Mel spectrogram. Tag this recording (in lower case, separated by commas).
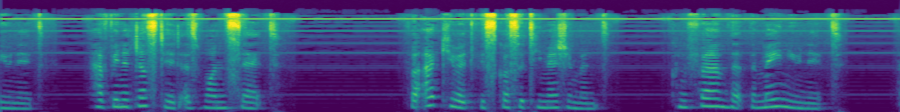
speech, narration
